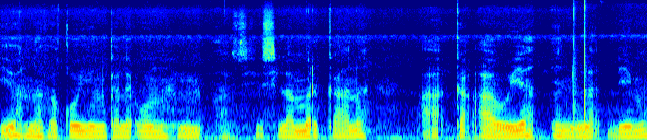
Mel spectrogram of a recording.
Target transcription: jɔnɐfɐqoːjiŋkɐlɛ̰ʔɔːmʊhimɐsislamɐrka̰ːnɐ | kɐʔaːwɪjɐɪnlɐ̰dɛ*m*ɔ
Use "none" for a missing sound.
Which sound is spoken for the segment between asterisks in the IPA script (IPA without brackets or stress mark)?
m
